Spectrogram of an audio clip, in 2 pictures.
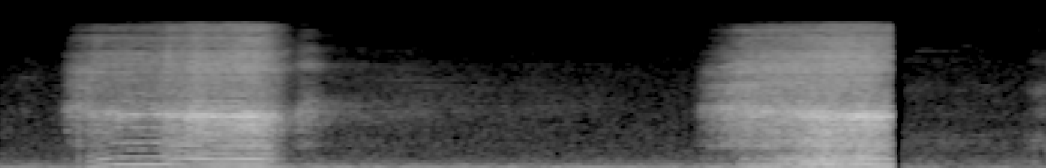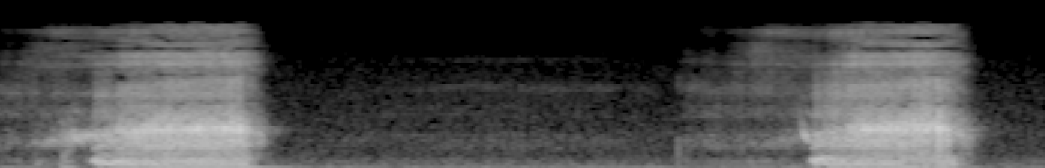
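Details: Four rough, rattling snores about every four seconds during sleep in a quiet room, recorded with the SnoreLab phone app.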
